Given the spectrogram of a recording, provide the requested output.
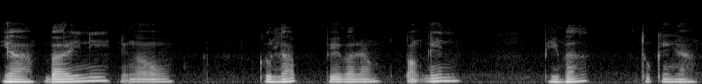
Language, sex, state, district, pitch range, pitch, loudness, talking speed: Garo, male, Meghalaya, West Garo Hills, 110-125 Hz, 120 Hz, -20 LUFS, 60 wpm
